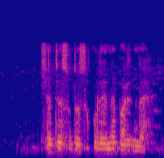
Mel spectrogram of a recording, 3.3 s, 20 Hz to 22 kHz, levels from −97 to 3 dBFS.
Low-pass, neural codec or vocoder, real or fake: 7.2 kHz; vocoder, 44.1 kHz, 128 mel bands, Pupu-Vocoder; fake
